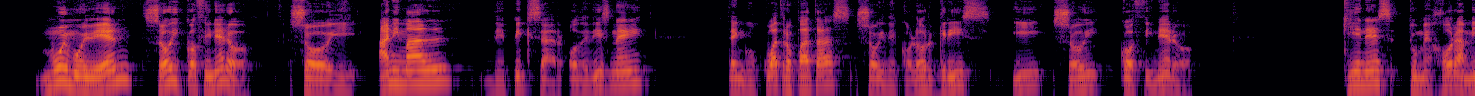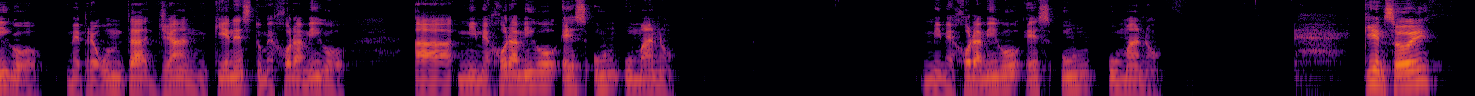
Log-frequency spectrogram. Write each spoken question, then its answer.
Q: ¿Quién soy?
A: Me llamo Remy y soy Ratatouille.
